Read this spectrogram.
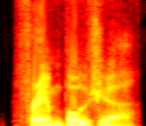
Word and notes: framboesia: American English

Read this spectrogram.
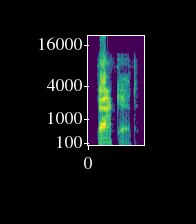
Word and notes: baccate: American English

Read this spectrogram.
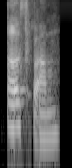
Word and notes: earthworm: Indian

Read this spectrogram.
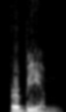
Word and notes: erbium: American English

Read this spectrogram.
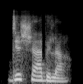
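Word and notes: déshabillé: Indian

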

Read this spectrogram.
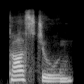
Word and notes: costume: Indian

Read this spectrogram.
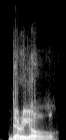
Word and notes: dariole: British English

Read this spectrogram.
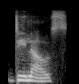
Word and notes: delouse: Indian

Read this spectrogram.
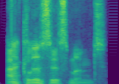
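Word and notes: éclaircissement: British English

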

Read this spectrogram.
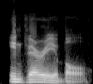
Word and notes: invariable: American English

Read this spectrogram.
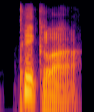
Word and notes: pickler: British English

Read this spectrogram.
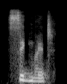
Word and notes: sigmate: Indian

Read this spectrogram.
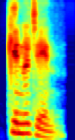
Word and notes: kinetin: Indian

